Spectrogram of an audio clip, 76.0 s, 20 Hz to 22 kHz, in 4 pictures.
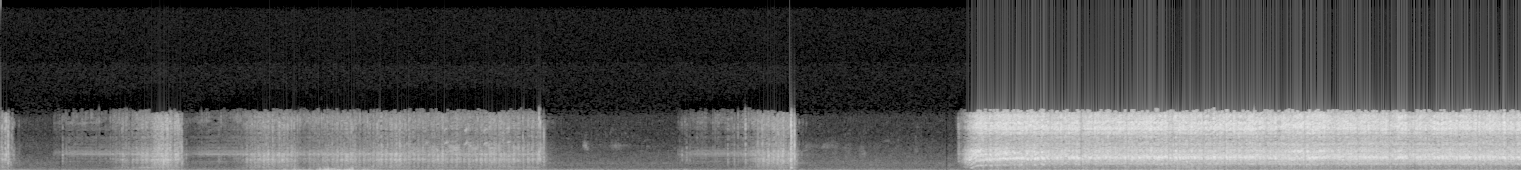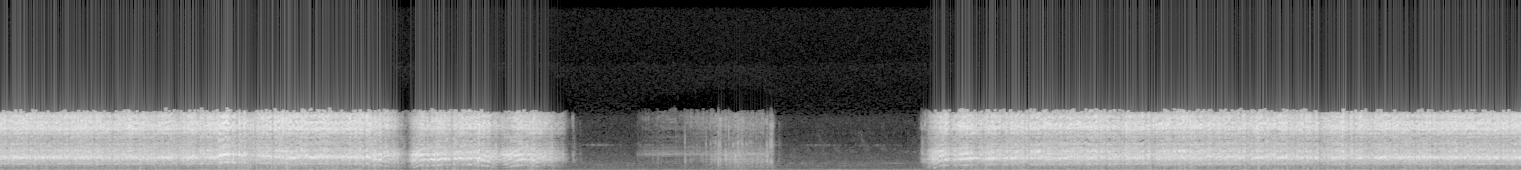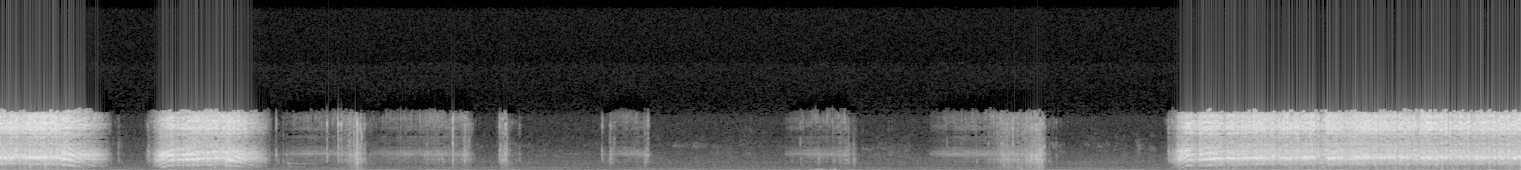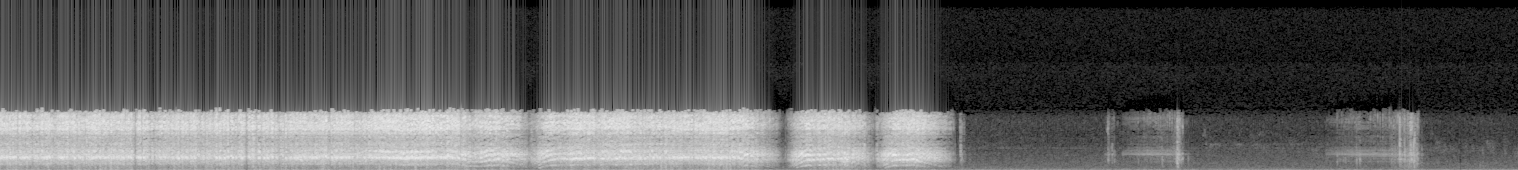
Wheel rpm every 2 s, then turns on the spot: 10, 10, 20, 10, 0, 10, 190, 230, 230, 230, 240, 200, 120, 10, 10, 130, 230, 230, 230, 100, 100, 0, 0, 0, 0, 0, 120, 230, 230, 230, 230, 160, 210, 100, 30, 0, 0, 0.
0-8 28-30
